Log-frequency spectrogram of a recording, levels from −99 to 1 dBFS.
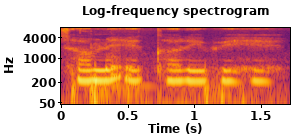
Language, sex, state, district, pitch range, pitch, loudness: Hindi, female, Arunachal Pradesh, Papum Pare, 215-225 Hz, 220 Hz, -15 LUFS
